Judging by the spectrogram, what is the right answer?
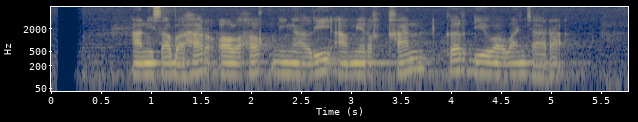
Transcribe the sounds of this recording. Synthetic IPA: ʔanisabaɦarɔlɔhɔk̚niŋaliʔamirkʰankɨrdiwawaɲt͡ʃaɾa̰

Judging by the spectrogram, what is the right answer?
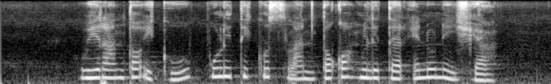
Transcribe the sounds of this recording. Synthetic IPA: wiɾant̪ɔʔikupulit̪ikʊslant̪ɔkɔhmilit̪ɛrindonesia

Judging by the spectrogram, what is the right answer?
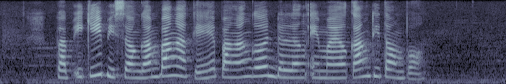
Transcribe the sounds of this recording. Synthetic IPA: b̥a̤p̚ikib̥i̤sɔŋɡampaŋakepaŋaŋɡond̪ələŋʔemaɪlkaŋd̪̥i̤t̪ɔmpɔ

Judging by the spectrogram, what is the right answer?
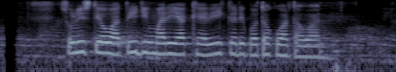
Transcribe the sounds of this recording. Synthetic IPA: sulɪst̪iɔwat̪id͡ʒɨŋmaɾiakɛɾikɨrdipɔt̪ɔkuwart̪awan

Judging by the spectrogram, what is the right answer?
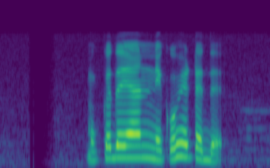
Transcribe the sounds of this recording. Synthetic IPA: mukəd̪əjanːekoɦeʈəd̪ə

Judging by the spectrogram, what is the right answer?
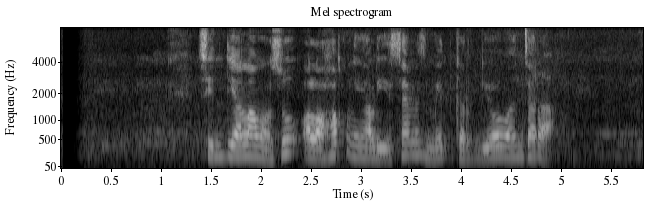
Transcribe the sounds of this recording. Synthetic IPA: sint̪ialamɔsuʔɔlɔɦɔk̚niŋalisɛmsmɪt̪̚kərdiowaɲt͡ʃaɾa̰

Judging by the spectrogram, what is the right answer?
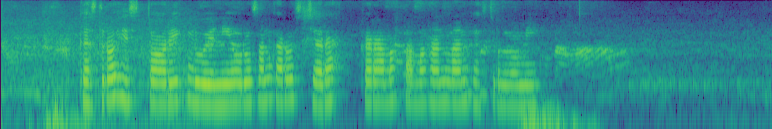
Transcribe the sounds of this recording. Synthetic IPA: ɡ̥a̤st̪ɾoɦist̪oɾɪk̚nduweniuɾusankaɾosə̥d̥ʒ̥a̤ɾahkəɾamaht̪amaɦanlanɡ̥ast̪ɾonomi

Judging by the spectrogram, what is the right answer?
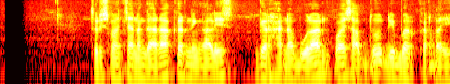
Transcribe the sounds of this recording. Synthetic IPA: t̪uɾɪsmaɲt͡ʃanəɡaɾakərniŋalɪsɡərɦanabulanpuɛsab̚dudibərkərlai

